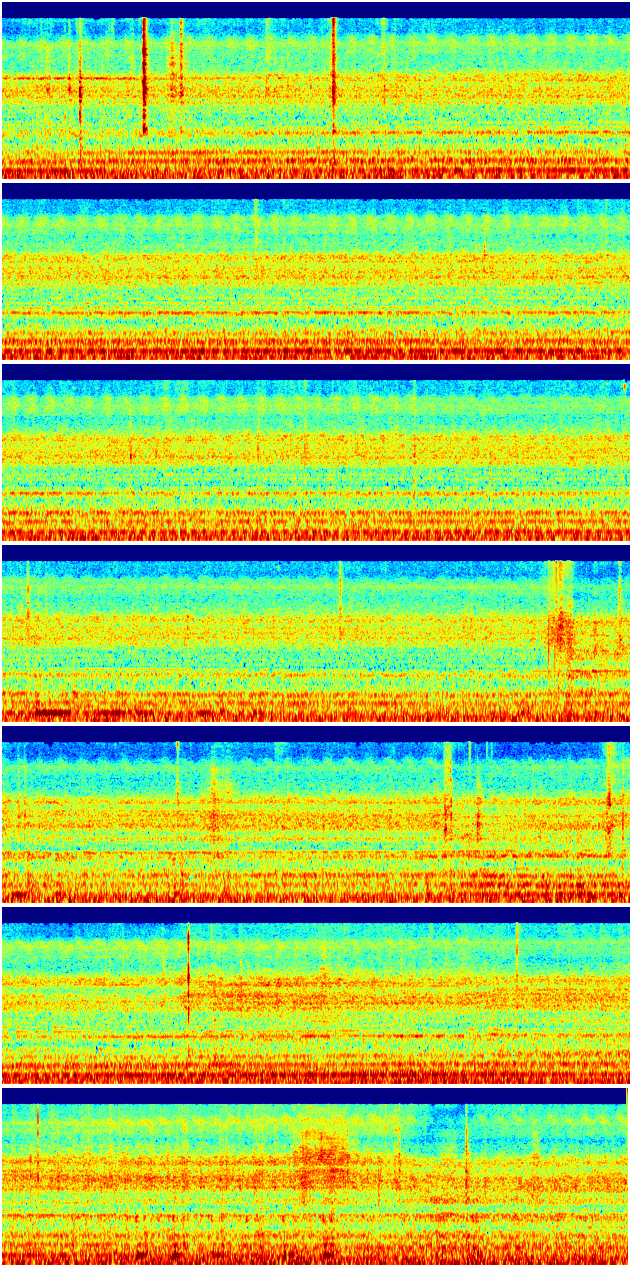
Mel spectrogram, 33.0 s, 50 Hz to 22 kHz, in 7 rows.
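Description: Robinson R44 helicopter's six-cylinder Lycoming piston engine and main rotor running steadily on the ground before take-off, heard from inside the cabin.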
